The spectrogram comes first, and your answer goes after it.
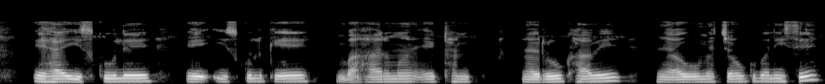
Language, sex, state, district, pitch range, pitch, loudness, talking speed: Chhattisgarhi, male, Chhattisgarh, Sarguja, 125-140 Hz, 130 Hz, -16 LUFS, 110 wpm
